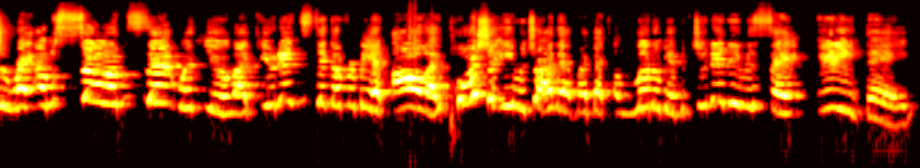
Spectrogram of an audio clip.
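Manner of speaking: high, put-on whiny upset voice; whiny Kim. Kim whining to Sheree that she didn't back her up. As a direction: pitch it up and whine like she's hurt. Voicing Kim's complaint to Sheree.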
